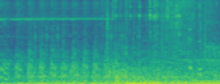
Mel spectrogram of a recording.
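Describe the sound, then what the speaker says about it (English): A truck engine cranks and catches, a keyed ignition with a high whine giving way to a rising diesel rumble that settles into a loud, close idle. "I'm going to go ahead and start my engine."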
